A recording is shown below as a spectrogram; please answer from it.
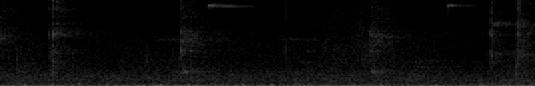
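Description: Faint, scattered small clicks and handling noise as bolts are threaded in by hand on a motorcycle engine guard bracket.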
